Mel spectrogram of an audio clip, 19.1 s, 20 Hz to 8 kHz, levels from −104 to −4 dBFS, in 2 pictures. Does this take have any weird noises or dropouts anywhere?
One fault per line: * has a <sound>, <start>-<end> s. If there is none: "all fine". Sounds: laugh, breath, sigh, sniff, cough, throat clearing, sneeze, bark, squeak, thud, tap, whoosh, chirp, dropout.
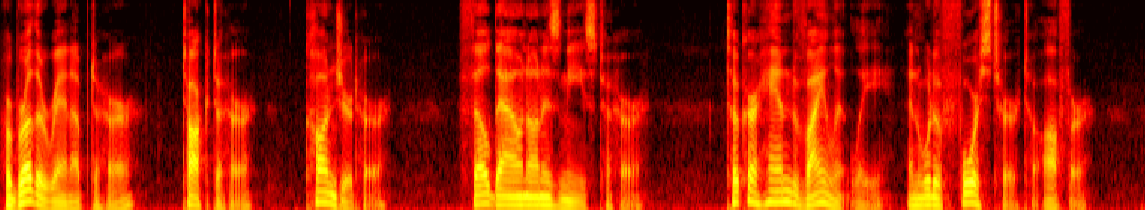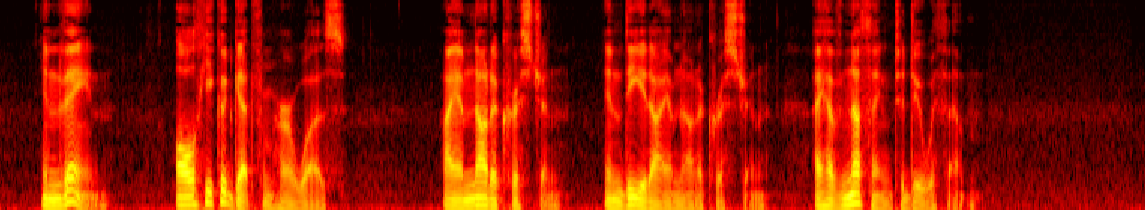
all fine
